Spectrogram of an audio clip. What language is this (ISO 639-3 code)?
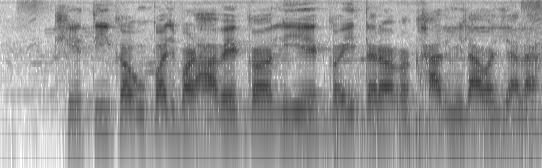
bho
